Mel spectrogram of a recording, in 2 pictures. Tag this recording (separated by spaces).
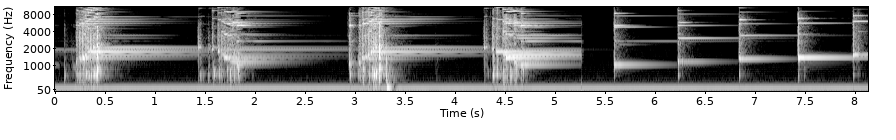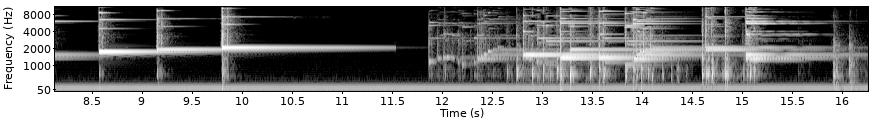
fun kids magic play whimsical xylophone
